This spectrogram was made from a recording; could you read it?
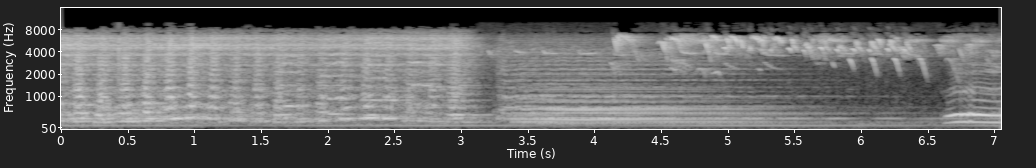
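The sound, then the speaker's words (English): A dense, agitated chorus of many birds chirping and calling at once, loud, with rapid overlapping tweets and sharp squawks continuing throughout. “They're acting so strangely today. They're making me nervous, and my heart is weak.”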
